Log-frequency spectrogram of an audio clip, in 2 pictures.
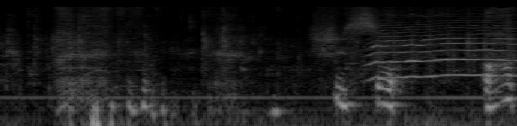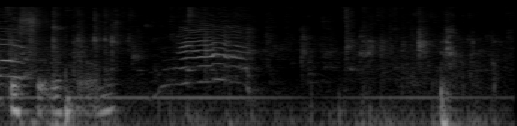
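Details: Moo, a rescued cat, meowing for food at home: one long, loud, wavering meow and a shorter rising-falling one, over a person's chatter, music and splashing, running-water-like noise.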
